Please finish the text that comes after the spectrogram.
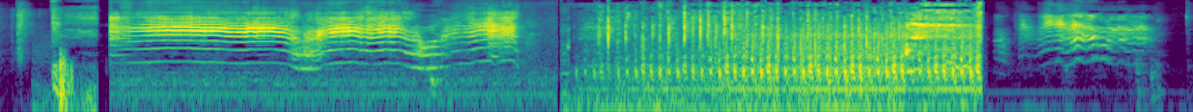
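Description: A kitten meows repeatedly in long, rising and falling cries, close and loud, with a harsher buzzing stretch in the middle and a few short mews after a brief pause.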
